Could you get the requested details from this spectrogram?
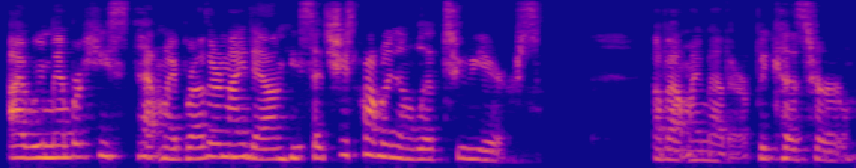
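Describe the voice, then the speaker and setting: On a poor recording, a woman of sixty or more speaks at medium pitch and a quick clip. She's a veteran theater teacher being interviewed, and her blunt, lively storytelling is full of acted-out quotes of herself.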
